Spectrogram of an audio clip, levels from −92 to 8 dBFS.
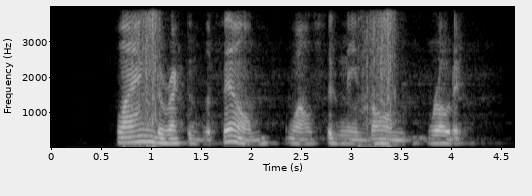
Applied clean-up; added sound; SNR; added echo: none; Packing tape, duct tape / Tearing; 13 dB; none.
